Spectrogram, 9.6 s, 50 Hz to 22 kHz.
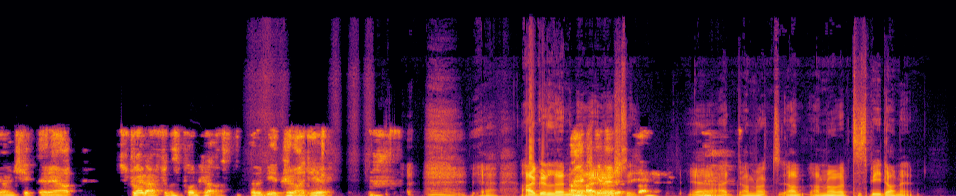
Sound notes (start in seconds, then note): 3.6 laughing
